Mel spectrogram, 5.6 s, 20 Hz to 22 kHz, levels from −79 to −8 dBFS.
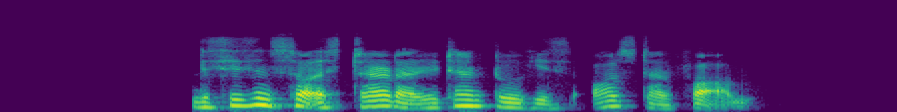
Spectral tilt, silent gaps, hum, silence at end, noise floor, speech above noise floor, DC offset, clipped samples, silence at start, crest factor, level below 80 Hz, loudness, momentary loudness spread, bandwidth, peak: -8 dB/octave; none; none; 0.95 s; under -90 dBFS; over 71 dB; under 0.1%; under 0.1%; 1.2 s; 18 dB; -60 dBFS; -19 LUFS; 11 LU; 6.8 kHz; -2 dBFS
